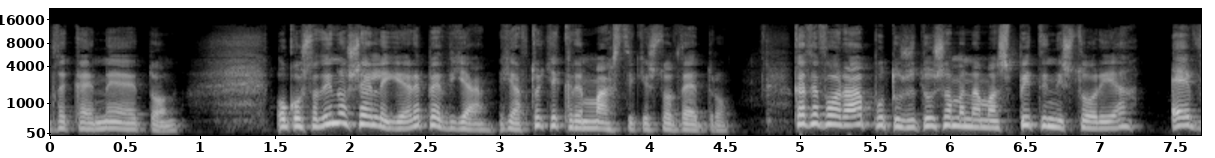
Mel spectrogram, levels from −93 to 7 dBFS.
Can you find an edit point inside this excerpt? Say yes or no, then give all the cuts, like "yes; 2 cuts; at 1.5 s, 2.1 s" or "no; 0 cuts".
yes; 3 cuts; at 1.5 s, 3.0 s, 4.9 s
